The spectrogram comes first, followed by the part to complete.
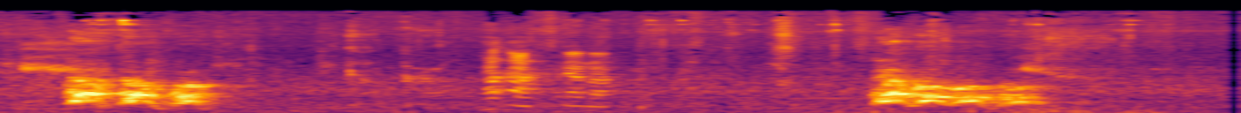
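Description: A pet dog whining and yipping in three short bursts, excited at greeting its returning owner.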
